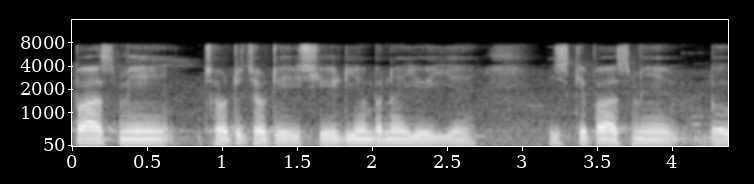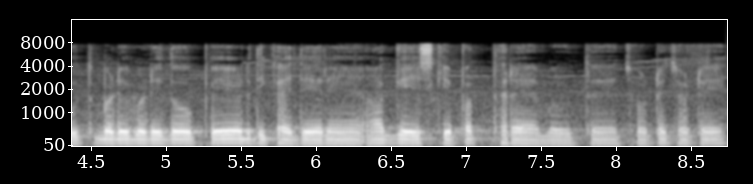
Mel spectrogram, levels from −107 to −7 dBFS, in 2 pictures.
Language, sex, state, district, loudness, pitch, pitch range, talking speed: Hindi, male, Rajasthan, Bikaner, -18 LUFS, 110 Hz, 105-115 Hz, 185 wpm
